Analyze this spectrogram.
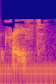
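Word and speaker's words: Kreeft: It's by Dr. Peter Kraft, and that's pronounced Kraft, not Kreef. It looks like Kreef. According to him, I was in the auditorium when someone asked, how do you pronounce your name? He said, Dr. Kraft. So that's how it's pronounced.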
